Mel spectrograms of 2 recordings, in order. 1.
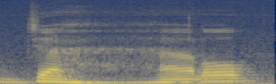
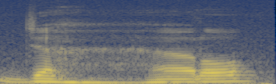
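Napas langsung mengalir ke vokal setelah h. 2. Napas langsung mengalir ke vokal setelah h.

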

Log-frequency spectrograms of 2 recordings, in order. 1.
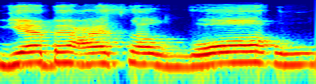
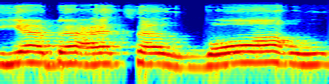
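اللہ میں L موٹا اور بھرا ہوا ہے۔ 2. اللہ میں L موٹا اور بھرا ہوا ہے۔

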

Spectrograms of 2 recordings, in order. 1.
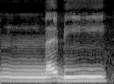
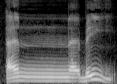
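الصوت الأخير يُمدّ مدا طويلا. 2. الياء المشددة تُضغط بحركة قصيرة. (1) "لا نمدها مدا طبيعيا هكذا" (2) "فنضغط على صوت الياء"

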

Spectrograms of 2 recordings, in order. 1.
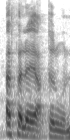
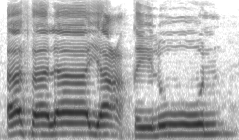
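الحركة الأخيرة في 'afala' مقصورة. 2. الحركة الأخيرة في 'afala' ممدودة. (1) "امبارح قرأها واحد عندي" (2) "لا"

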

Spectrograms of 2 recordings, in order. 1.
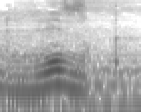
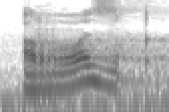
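الحركة الأولى في الكلمة هي 'i'. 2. الحركة الأولى في الكلمة هي 'a'.

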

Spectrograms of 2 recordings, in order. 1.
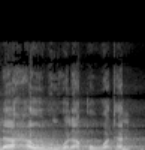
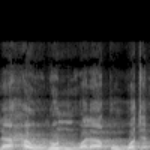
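تنتهي الكلمة الأخيرة بتنوين الفتح. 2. تنتهي الكلمة الأخيرة بفتحة قصيرة دون تنوين. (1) "ولا تقل" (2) "ألغيت لا في الأولى وأعملتها في الثاني"

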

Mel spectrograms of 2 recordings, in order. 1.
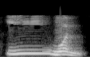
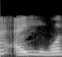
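تبدأ الكلمة بالصوت i. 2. تبدأ الكلمة بالصوت a. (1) "إذا كسرنا همزة الوصل في أيمن" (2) "نقرأها نحن أيمن على الوجه الراجح"

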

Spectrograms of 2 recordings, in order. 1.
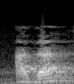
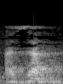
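Konsonan tengahnya bunyi th yang lembut. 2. Konsonan tengahnya bunyi z.

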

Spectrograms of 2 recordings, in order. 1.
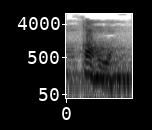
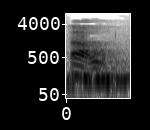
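تبدأ الكلمة بصوت القاف العميق. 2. تبدأ الكلمة بهمزة. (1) "قديما ونحن صغار نقرأ قهوة" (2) "اليوم أهوة بالهمزة"

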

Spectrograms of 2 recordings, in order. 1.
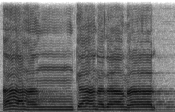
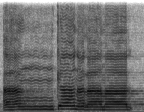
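يفصل بين الهمزتين مدّ. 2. لا يفصل بين الهمزتين أي مدّ. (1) "تسهيل الثانية مع الإدخال" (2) "تسهيل الثانية بلا إدخال"

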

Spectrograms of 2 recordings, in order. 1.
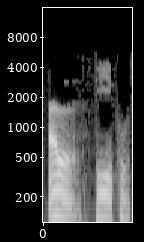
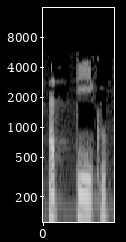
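Bunyi l terdengar jelas sebelum d. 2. Bunyi l melebur menjadi bunyi d yang ganda.

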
